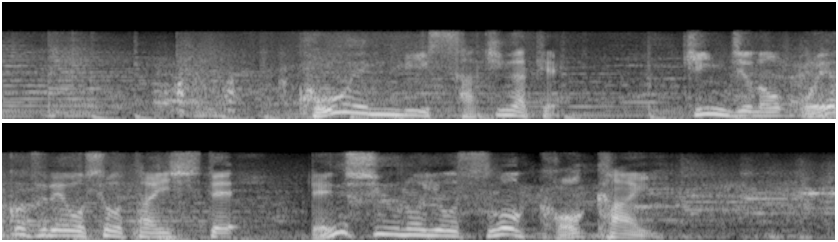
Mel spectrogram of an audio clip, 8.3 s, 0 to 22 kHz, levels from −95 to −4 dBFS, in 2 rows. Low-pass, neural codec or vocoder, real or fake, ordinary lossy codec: none; codec, 16 kHz, 6 kbps, DAC; fake; none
